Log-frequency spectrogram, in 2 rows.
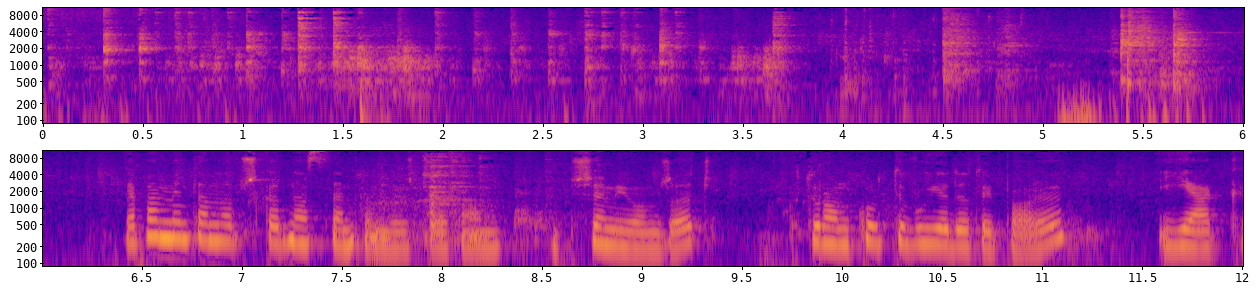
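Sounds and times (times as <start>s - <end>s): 
metal utensils clattering and scraping against a pan: 0.0s - 6.0s, 6.8s - 8.9s
fish frying in a pan: 0.0s - 12.0s
speech: 6.4s - 12.0s.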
